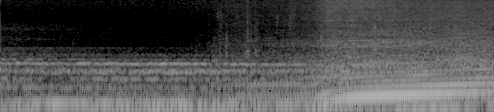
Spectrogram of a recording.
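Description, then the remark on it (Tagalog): A car engine rumbles steadily at low pitch, then swells louder and rises in tone after about three seconds as the car comes up to a house in a quiet community; no voices. “Ito ang inabutan namin ni Elmo habang papalapit ang kotse sa bahay.”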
